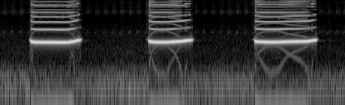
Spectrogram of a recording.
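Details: Three drawn-out, steady, whistle-like deer calls, each about a second long with rich harmonics, rising slightly at the end. Spaced about two seconds apart against a faint low rumble.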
